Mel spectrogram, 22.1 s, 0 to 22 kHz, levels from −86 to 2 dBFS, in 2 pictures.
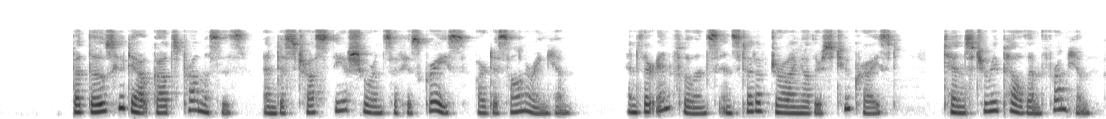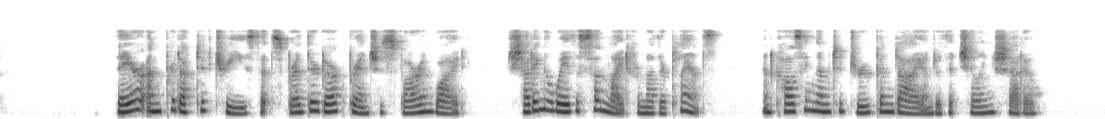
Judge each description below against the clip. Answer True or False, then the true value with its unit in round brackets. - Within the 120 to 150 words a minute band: False (165 wpm)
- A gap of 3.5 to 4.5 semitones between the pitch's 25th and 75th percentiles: True (4.0 semitones)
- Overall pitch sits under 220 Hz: False (240 Hz)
